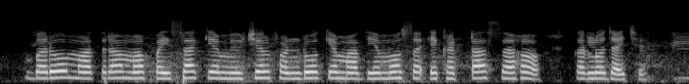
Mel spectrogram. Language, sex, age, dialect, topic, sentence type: Maithili, female, 18-24, Angika, banking, statement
